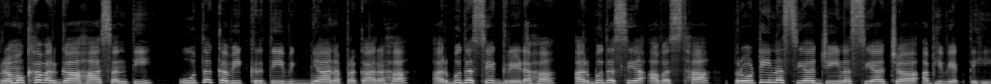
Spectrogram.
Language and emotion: Sanskrit, neutral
